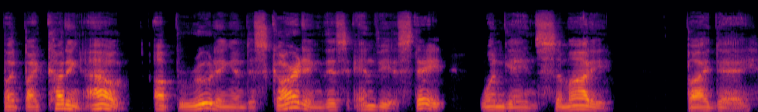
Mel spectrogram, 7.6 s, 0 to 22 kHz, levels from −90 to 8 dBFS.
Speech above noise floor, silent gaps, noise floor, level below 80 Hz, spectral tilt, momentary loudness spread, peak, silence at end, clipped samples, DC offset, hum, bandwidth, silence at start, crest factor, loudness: 59 dB; none; -83 dBFS; -62 dBFS; -5 dB/octave; 10 LU; -6 dBFS; 0 s; under 0.1%; under 0.1%; none; 14.5 kHz; 0.05 s; 20 dB; -25 LUFS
